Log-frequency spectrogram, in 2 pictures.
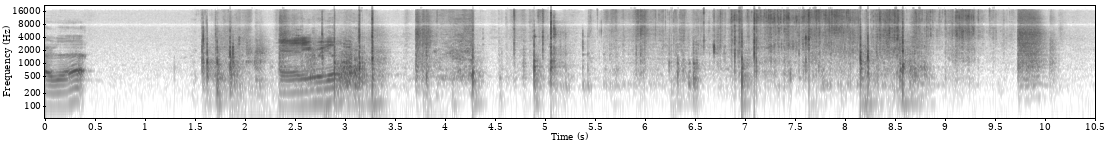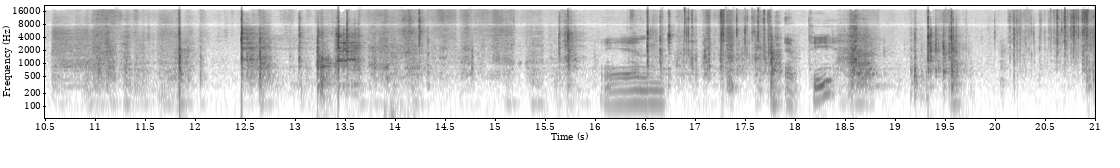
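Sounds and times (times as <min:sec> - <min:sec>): wrapper and cardboard crinkling: 0:01.7 - 0:10.1, 0:13.6 - 0:21.0.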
